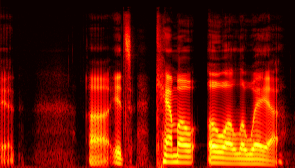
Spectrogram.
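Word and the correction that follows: Kamo'oalewa: No, Kamo'oalawa. Kamo'oalawa. Hawaiian is actually very easy to pronounce, but you just have to count all the vowels and pronounce them all.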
